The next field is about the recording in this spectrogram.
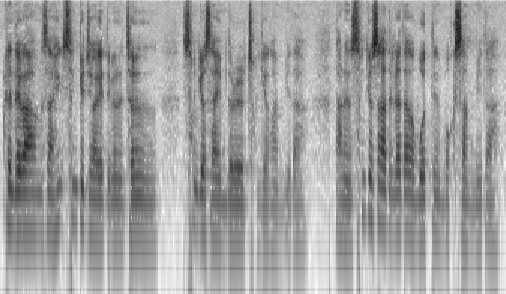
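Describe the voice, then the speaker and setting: Middle-aged male pastor, Jeolla accent, creaky gravelly voice, sermon delivery, emphatic then quieter storytelling. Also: medium pitch, quick pace. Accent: Jeolla (Gwangju). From Gwangju region, South Korea. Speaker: pastor preaching. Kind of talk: sermon with personal testimony.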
